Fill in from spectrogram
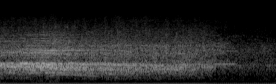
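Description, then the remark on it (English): An audience at an event put on by Move On applauds steadily, a dense wash of clapping that holds strong before tapering slightly near the end; no voices stand out. “Put your hands together for Move On.”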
